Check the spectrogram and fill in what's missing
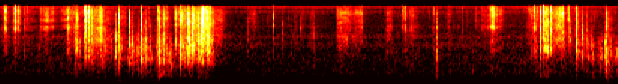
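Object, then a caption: Paper catalogue pages. A hand lifts, turns and crushes the stiff, rain-dried pages of an open paper catalogue. Bright, papery crackling and crinkling comes in dense bursts for the first two seconds, then thins to faint scattered ticks before a final burst of crackles near the end. The sound has almost no low end and no ring.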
